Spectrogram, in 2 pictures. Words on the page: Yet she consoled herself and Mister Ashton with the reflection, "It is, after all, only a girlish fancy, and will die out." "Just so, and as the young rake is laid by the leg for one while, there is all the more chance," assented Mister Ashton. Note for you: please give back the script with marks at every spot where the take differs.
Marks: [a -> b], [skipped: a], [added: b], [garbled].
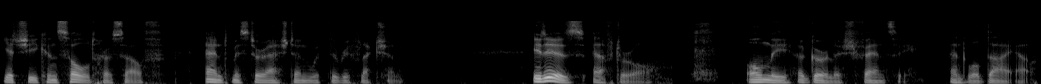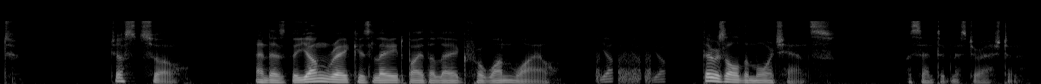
Yet she consoled herself and Mister Ashton with the reflection, "It is, after all, only a girlish fancy, and will die out." "Just so, and as the young rake is laid by the leg for one while, there is all the more chance," assented Mister Ashton.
